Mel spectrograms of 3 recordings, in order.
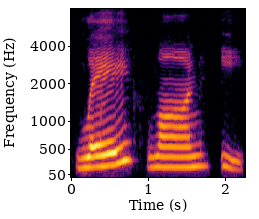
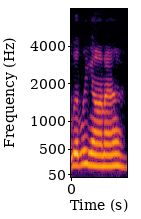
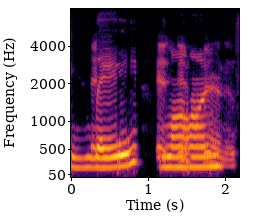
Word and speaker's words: Leilani: gonna climb the walls it's not that hard lay Lon e not Liliana not Lele no none of that it's lay lawn how about we I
